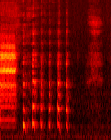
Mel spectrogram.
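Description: A game-show wrong-answer buzzer held on one steady tone cuts off just after the start, marking a wrong guess. About a second of quick, short bursts of a man's laughter follows.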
